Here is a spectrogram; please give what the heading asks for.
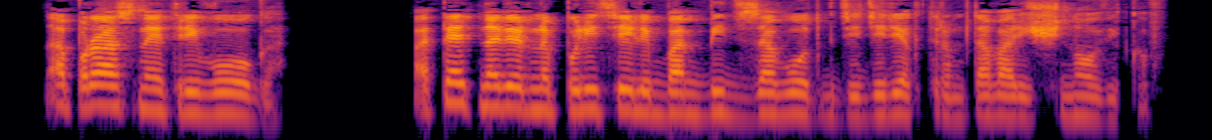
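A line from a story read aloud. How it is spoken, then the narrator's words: Calm. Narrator (Russian): Левка прислушался и спокойно сказал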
